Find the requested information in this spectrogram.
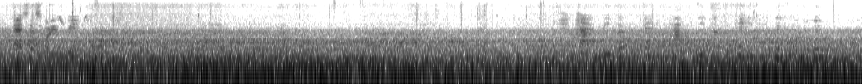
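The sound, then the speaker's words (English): Steady low rumble inside a moving family car on a road trip, with continuous road and engine drone holding an even level throughout, with no distinct events standing out. “We're now me and Mum and Dad in Mum and Dad's car going to Croom, which is a National Trust place.”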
